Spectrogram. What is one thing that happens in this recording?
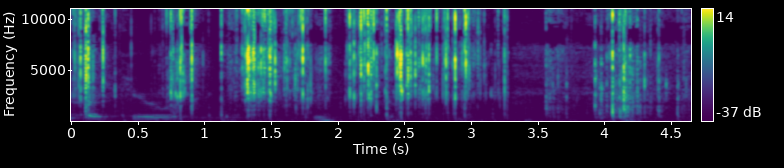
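Plastic wrappers crinkle in hands.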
